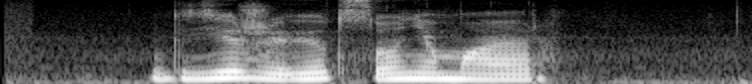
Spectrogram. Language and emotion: Russian, neutral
